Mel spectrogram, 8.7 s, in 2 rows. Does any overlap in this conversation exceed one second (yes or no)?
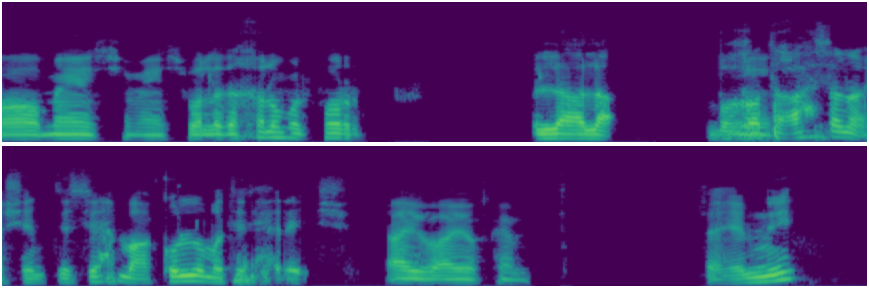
no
